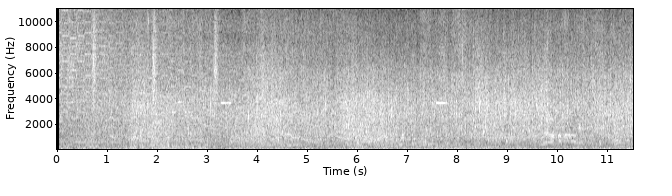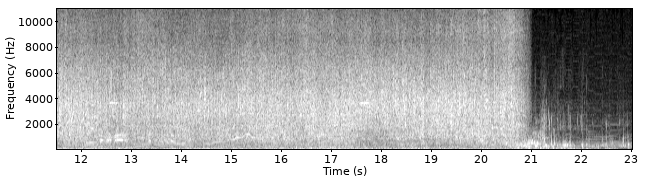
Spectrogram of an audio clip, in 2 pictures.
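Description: Strong wind buffeting the microphone over the rush of open sea and a boat underway, with indistinct voices now and then. The noise cuts off abruptly near the end.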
